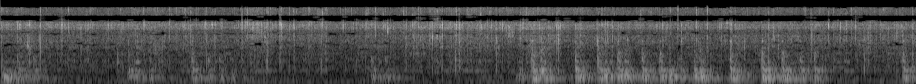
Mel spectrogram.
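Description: Sliced shallots and garlic sizzling in hot oil in a non-stick pan, with a silicone spatula stirring and scraping through them, the stirring busiest in the second half.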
